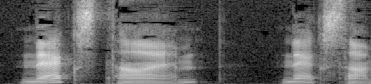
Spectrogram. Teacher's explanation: next time 就下一次后面那个 t 失去爆破了，因为 time 又有别的辅音了，next 这个 t 就不爆破了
